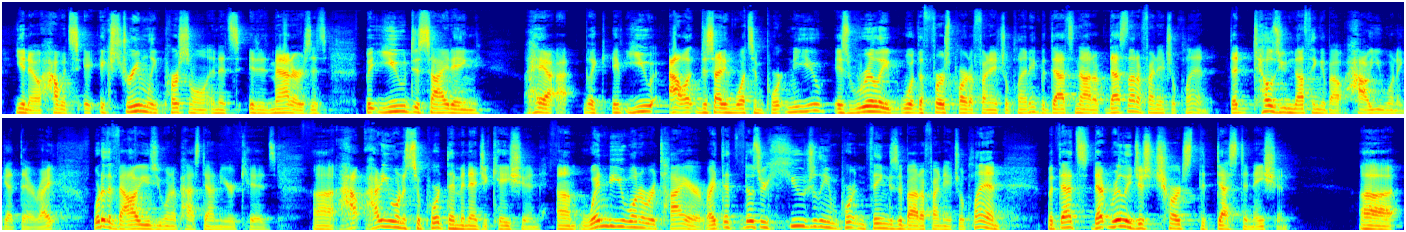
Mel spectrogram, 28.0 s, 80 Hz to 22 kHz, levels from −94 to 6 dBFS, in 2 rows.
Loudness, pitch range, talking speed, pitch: -19 LUFS, 120-165 Hz, 220 wpm, 140 Hz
